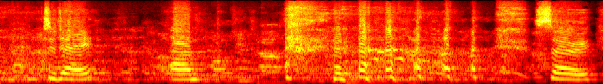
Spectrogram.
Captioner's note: audience laughs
